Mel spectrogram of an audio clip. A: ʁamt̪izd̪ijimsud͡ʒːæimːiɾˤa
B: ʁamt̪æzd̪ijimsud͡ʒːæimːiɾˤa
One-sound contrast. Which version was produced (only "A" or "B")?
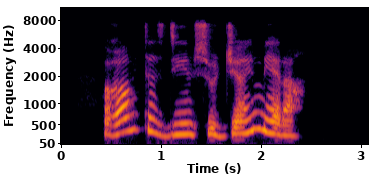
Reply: B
